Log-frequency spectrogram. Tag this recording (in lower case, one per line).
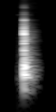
tick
